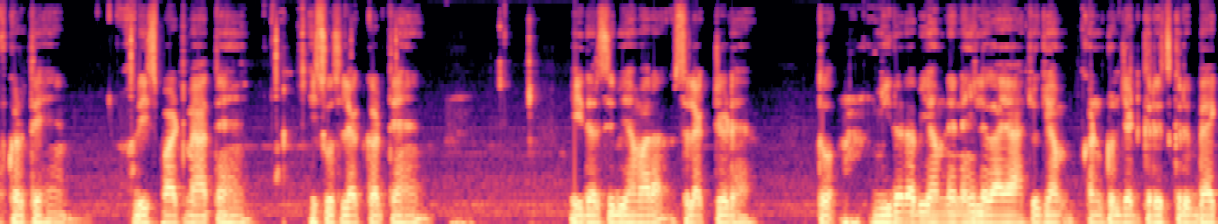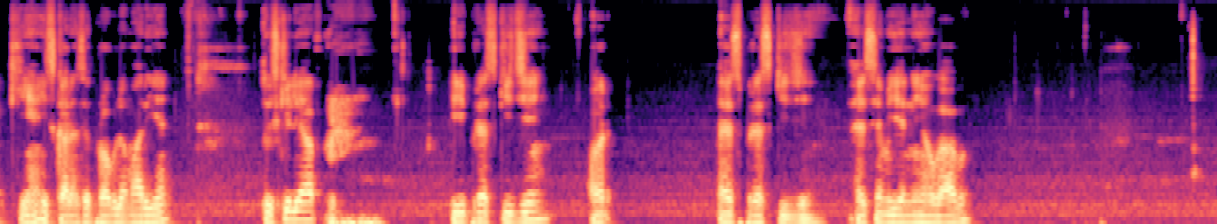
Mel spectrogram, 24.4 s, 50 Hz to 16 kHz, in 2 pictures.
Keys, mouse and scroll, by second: 1.3 click, 1.8-2.1 scroll up 1, 2.1 shift+middle click, 2.8 click, 3.5 shift+click, 4.0 shift+click, 5.5 KP_1, 5.9 scroll down 1, 7.5-9.1 middle drag, 9.1 KP_1, 9.5-10.1 scroll up 2, 10.1-12.9 shift+middle drag, 12.9 KP_1, 14.0 scroll up 2, 14.4-16.7 shift+middle drag, 16.7 e, 24.2 click.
